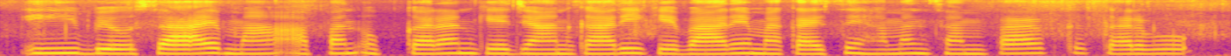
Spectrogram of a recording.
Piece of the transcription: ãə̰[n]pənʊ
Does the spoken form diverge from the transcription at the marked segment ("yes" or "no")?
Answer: yes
